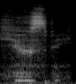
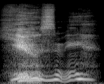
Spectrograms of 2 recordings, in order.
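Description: First: It is said softly, as a whimper. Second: It is said loudly, almost screamed.

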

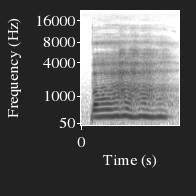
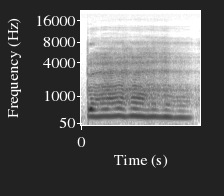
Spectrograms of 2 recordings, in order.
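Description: First: The bleat is short. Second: The bleat is drawn out longer.

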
